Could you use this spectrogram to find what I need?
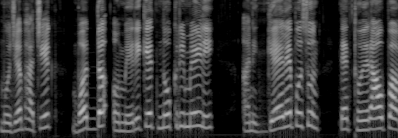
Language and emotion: Goan Konkani, surprised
